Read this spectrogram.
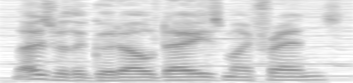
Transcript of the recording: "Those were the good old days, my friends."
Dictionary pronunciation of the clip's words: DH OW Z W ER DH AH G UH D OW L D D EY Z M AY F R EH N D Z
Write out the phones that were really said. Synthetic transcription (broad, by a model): DH OW Z W ER DH AH G UH D OW L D D EY Z M AY F R EH N D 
